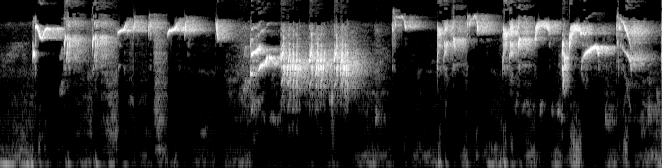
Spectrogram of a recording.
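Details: Orange-headed thrush singing while bathing at night, a varied run of clear whistled phrases, some sliding down, with a brief buzzy harsh burst in the middle and short pauses between phrases.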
